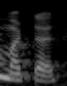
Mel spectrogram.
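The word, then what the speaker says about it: Mutter: तो पीस को हम हिंदी में बोलते हैं मटर, और अगर हम उसके प्रोनाउंसिएशन को थोड़ा सा चेंज कर देते हैं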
